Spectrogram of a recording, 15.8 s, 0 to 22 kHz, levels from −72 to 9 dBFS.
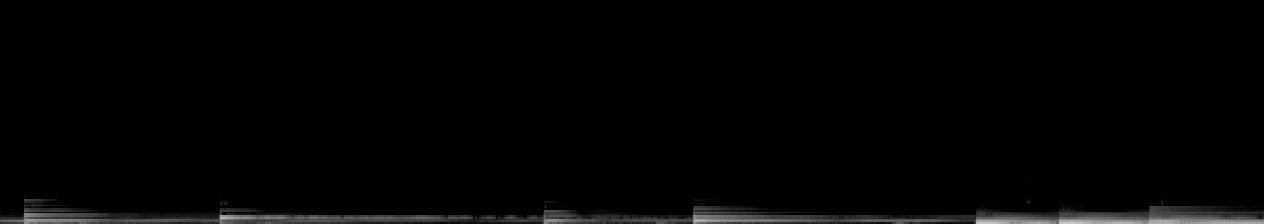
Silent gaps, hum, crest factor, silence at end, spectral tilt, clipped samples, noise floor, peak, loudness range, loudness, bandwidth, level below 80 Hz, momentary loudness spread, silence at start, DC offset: none; none; 18 dB; 0 s; -15 dB/octave; under 0.1%; -55 dBFS; -6 dBFS; 21 LU; -21 LUFS; 1.7 kHz; -56 dBFS; 27 LU; 0 s; under 0.1%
